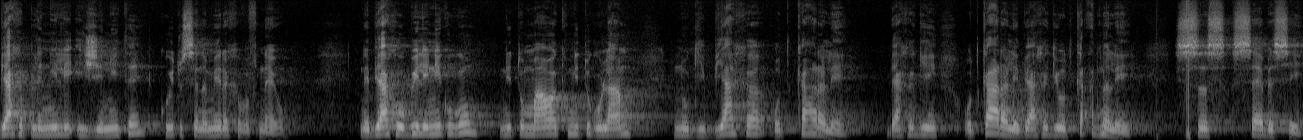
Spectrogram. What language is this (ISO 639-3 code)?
bul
